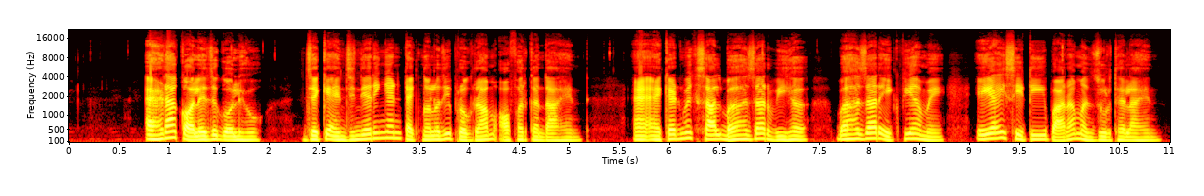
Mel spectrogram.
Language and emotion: Sindhi, neutral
